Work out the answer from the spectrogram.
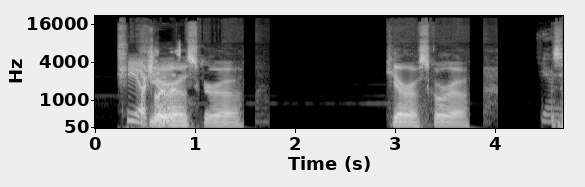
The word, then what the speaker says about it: chiaroscuro: so Chiaroscuro is actually a word that already existed.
